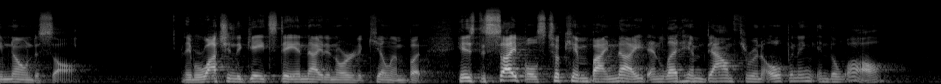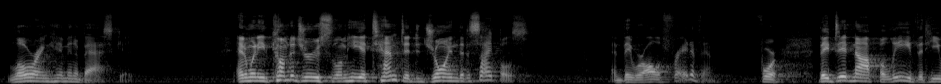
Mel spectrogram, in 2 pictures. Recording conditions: large echoing room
